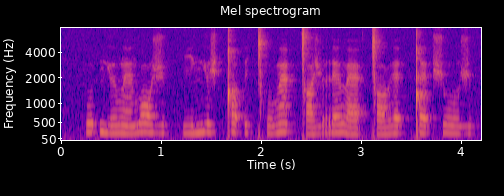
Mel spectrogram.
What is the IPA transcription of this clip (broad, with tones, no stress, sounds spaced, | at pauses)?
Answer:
ʊ˧˥ ʔ nʲ əː˩˧ β ɛ̃˩˧ v ɔ˥˧ ʒ | i˩˧ nʲ əː˥˧ ʒ ǃ ʌ˥˧ ʔ ɪ˥˧ ǀʰ ʊ˩˧ β æ̃˥˧ ʔ ǀ ɑ˩˧ ʒ r ɛ˧˥ β æː˩˧ ʔ ǀ ɒ˩˧ ɣ ɛ˧˥ ʔ ǃ ɛ˥˧ ʔ ʃ ʊː˥˧ ʒ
